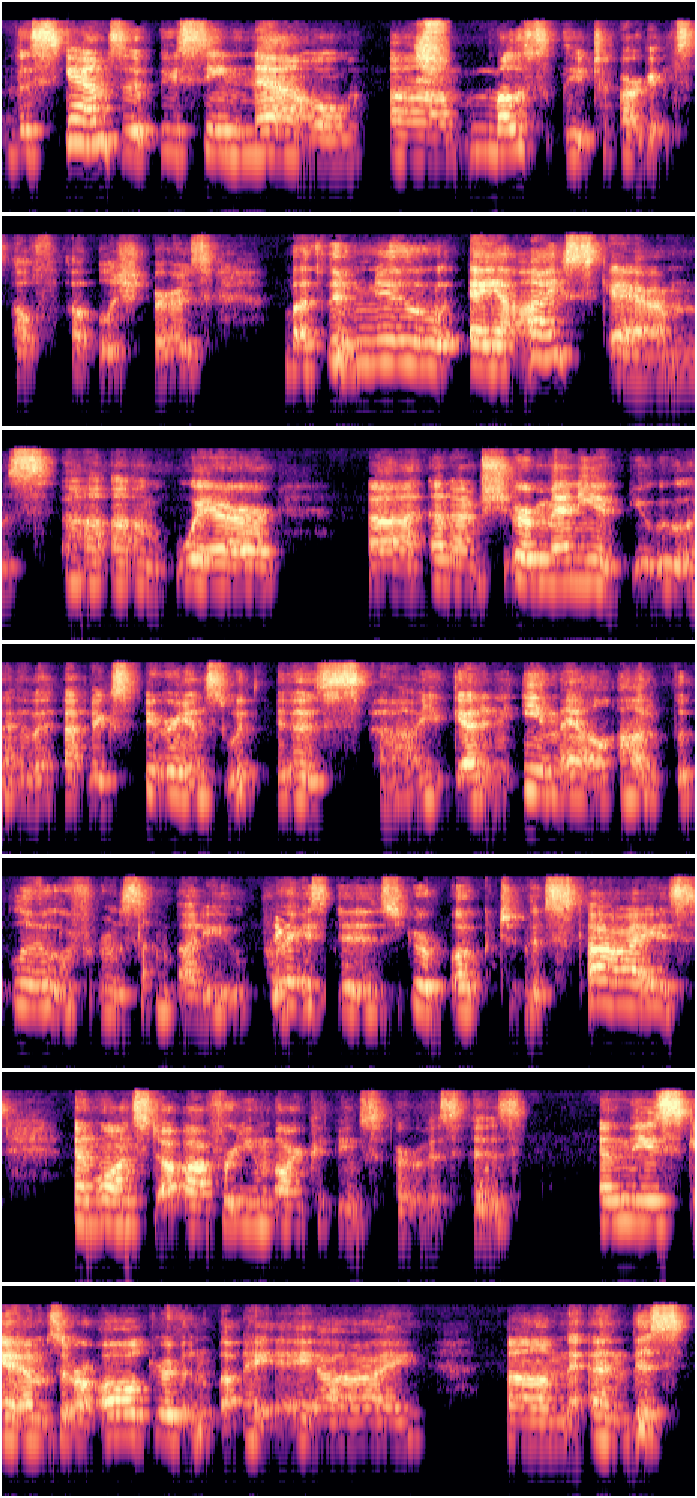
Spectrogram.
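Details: Adult woman with spasmodic dysphonia, self-reported; severity varies from day to day and she says this recording is on a not particularly good day; real, not acted; spasmodic dysphonia.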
